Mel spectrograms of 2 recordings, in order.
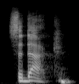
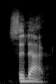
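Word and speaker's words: צדק: So in Hebrew, the word righteousness is tzedakah, tzedak, T-Z-I-D-A-Q, tzedak. That's how you pronounce it, tzedak.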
